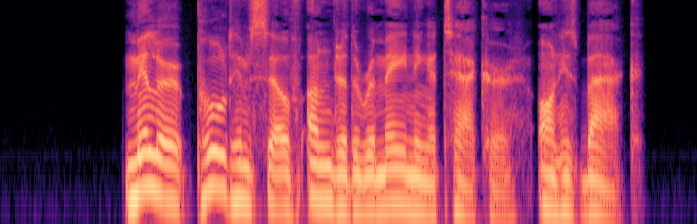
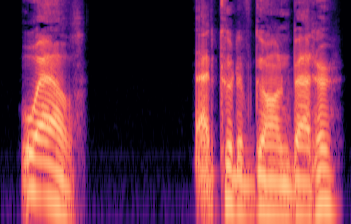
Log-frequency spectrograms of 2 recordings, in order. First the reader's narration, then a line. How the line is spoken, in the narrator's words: Miller said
